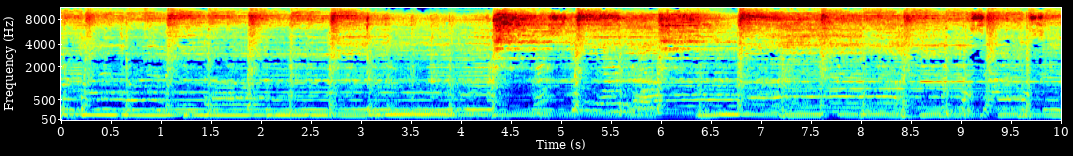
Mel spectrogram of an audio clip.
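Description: Live rock band playing an instrumental passage: two electric guitars, bass guitar and a drum kit with a steady ticking cymbal beat and a cymbal crash about four seconds in. The singer comes back in at the very end.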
